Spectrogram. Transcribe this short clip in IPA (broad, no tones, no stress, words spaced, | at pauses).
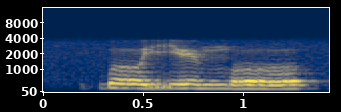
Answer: ɓorʲømo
